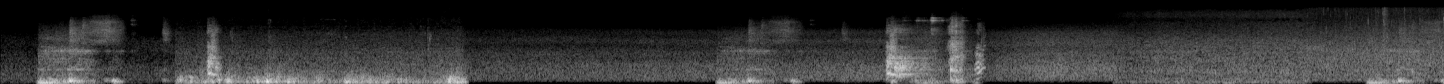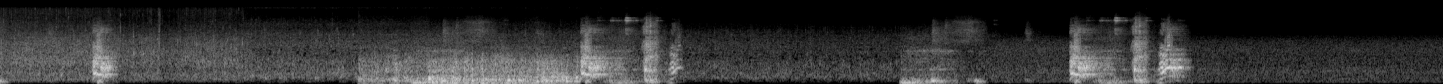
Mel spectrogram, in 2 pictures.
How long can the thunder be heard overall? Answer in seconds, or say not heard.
5 s.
